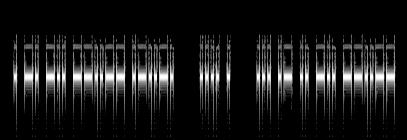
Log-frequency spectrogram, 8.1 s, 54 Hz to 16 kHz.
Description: Morse code, heard as a keyed tone, about 22 wpm, 700 Hz. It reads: END," HE SAID,
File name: Book One / 13-Chapter 13 - 22 WPM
